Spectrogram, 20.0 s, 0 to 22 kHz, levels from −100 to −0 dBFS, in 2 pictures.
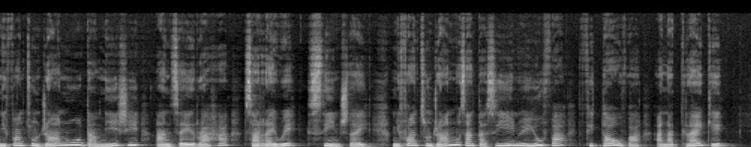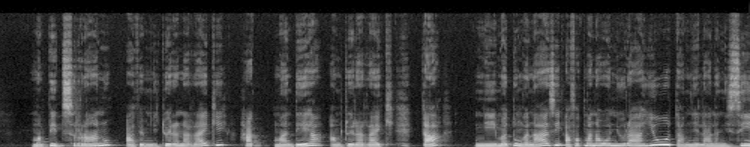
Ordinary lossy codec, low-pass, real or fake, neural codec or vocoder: none; none; real; none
